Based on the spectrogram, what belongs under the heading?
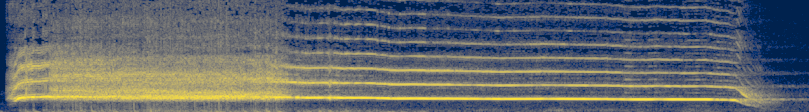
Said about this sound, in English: The knight uplifted his mace again and struck the head of the dragon. The beast then let out a horrid shriek.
